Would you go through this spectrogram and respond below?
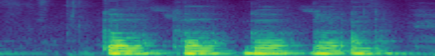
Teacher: कवर्ग है आपका क, ख, ग, घ, अंग, ये आपका कंठ से बोला जाता है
